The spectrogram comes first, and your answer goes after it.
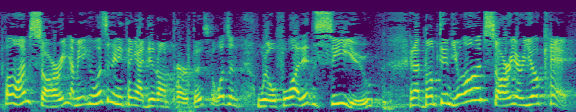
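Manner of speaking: high, quick flustered sorry; high flustered bump apology; startled apology. Acted. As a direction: apologize surprised and concerned. Acting an accidental bump.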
